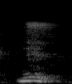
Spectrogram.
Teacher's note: O Z tem um som próximo com um Z, Z, como se fosse um DZ que a gente fosse representar em português, né?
